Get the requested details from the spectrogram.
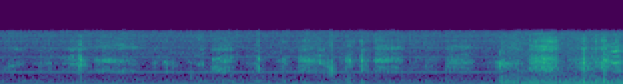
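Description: An English Bulldog yawns with a drawn-out, groaning exhale among snuffling breaths.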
